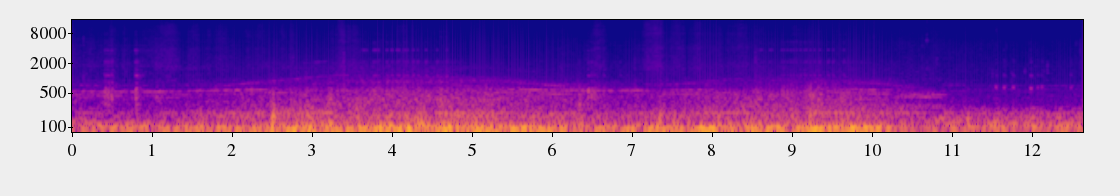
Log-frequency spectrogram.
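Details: KIA EV3 GT-Line at about 27,000 km: low road rumble with a rising and falling motor whine and sharp creaks each time the accelerator is released at low speed into regenerative braking, even at regen level 0; creak seems from lower front, cause unknown.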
